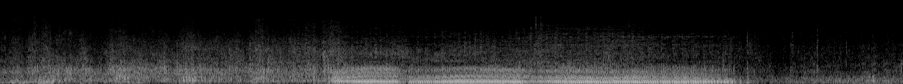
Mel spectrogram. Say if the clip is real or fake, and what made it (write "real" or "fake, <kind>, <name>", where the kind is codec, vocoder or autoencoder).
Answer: real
